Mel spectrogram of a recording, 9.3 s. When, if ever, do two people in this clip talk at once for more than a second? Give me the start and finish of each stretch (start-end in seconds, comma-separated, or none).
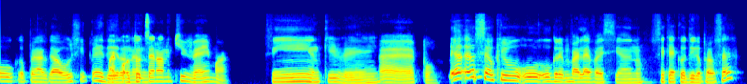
none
